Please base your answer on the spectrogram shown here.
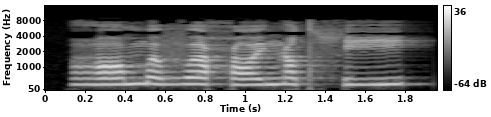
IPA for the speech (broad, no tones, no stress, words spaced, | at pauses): ɦɑ mʌvʌ ħɒɪ̯ŋitˤ ɬi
